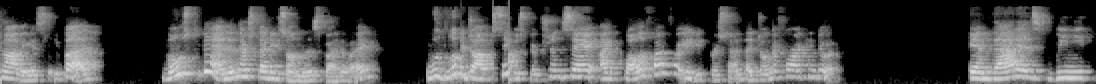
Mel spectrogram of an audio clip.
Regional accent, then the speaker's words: Siberia, Russia; moved away; I grew up in the former Soviet Union in Siberia, in the capital of Siberia

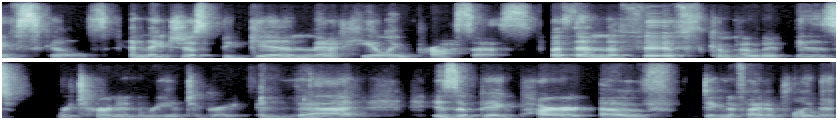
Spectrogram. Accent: United States; moved away as an adult; also born or lived in China; I'm an American

